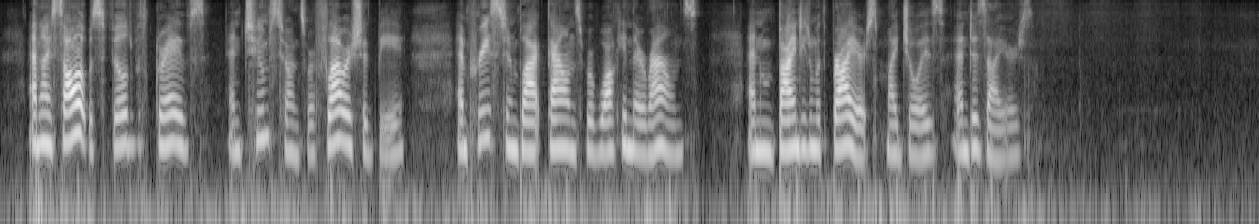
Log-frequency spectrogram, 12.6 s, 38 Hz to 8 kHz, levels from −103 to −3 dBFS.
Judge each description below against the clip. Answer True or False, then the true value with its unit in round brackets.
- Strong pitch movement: False (2.7 semitones)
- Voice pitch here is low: False (225 Hz)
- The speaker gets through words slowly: False (150 wpm)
